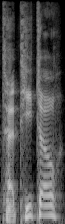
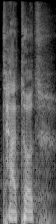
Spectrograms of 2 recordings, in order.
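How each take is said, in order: First: The name ends without a T sound. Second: The name ends with a T sound. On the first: "T ninety pronounces it Tatito" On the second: "Mem pronounces it Tatot with a T at the end"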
